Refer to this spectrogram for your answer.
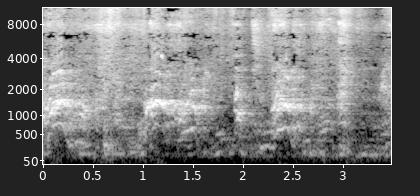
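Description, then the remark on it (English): A female dog barks insistently at dogs on the TV in repeated sharp, agitated, loud bursts, with a few yips and whimpering tones mixed in over a few seconds. “That is barking at the other dogs on the TV.”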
